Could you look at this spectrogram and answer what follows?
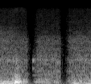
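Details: Child under autism assessment making guttural sounds, noted under restricted and repetitive behaviours. Finding: guttural vocalizations.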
